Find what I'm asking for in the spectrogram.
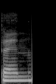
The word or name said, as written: ten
